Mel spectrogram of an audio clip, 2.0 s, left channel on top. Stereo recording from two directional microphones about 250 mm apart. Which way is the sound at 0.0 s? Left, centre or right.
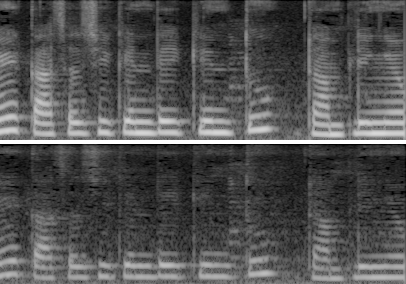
Left.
